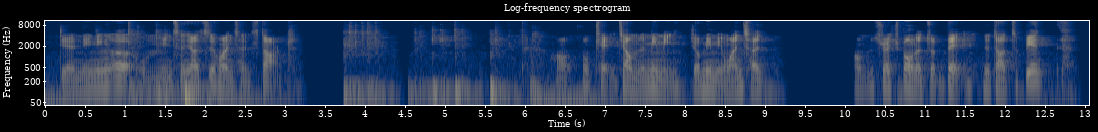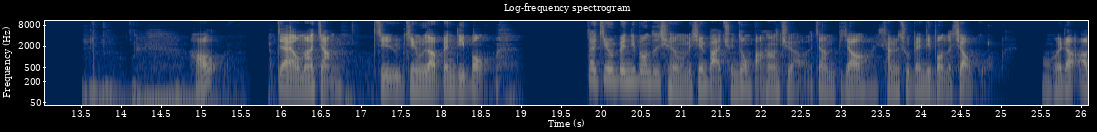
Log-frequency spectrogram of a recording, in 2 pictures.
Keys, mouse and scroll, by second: 6.6 BackSpace, 8.3-13.7 shift+middle drag, 17.9 click, 18.5 click.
